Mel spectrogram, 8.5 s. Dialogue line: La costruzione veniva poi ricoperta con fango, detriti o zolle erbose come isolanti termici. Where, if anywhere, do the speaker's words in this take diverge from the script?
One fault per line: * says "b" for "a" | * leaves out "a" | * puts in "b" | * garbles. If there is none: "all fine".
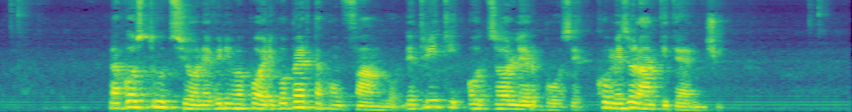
all fine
